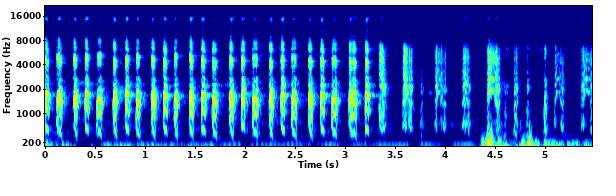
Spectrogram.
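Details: Rapid chattering chuk notes from a chukar partridge, fast and even at first, then loosening into slower, scattered notes before a burst of low rumbling noise near the end.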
